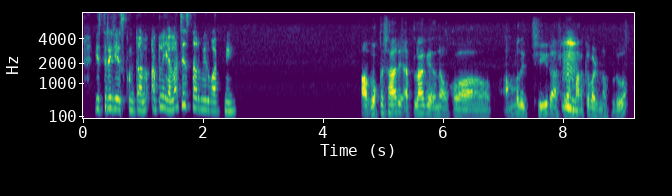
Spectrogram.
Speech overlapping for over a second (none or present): none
